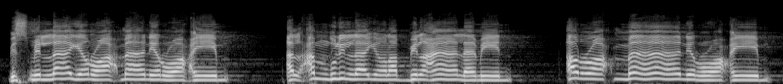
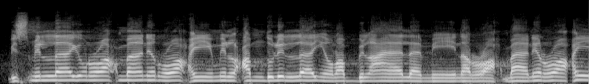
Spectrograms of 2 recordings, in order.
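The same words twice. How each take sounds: First: There is a pause after each verse. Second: The verses are joined without pausing.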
